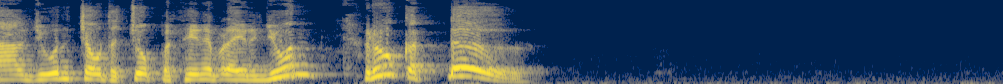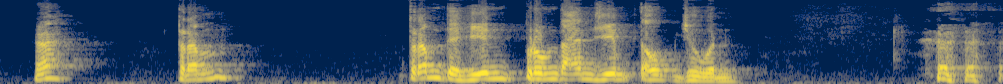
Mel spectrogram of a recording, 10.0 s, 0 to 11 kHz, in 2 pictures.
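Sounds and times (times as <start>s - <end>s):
man speaking: 0.0s - 2.8s, 5.2s - 6.4s, 7.0s - 8.8s.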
